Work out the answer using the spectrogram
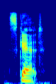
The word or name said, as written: Skit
